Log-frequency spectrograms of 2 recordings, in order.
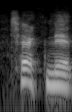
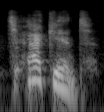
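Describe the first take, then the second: First: The word ends with a 'nit' sound. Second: The word ends with an 'int' sound. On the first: The speaker calls it wrong. "It's not Technit" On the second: The speaker calls it right. "That's it"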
